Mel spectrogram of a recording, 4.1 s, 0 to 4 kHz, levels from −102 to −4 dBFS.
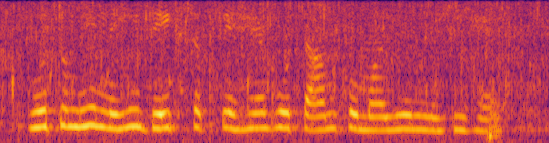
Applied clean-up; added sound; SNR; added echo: none; Stream / Trickle, dribble; 16 dB; none.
